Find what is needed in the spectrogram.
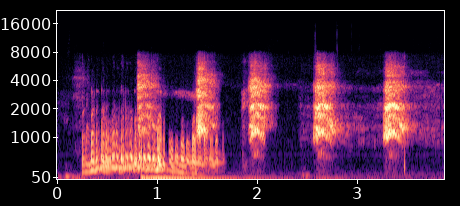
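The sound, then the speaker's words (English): Harsh crow caws repeat in a steady series, about five loud, raspy calls spaced roughly half a second apart, from crows circling overhead, with a brief voice-like sound at the very start. “Oh, my God, the crows are circling.”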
